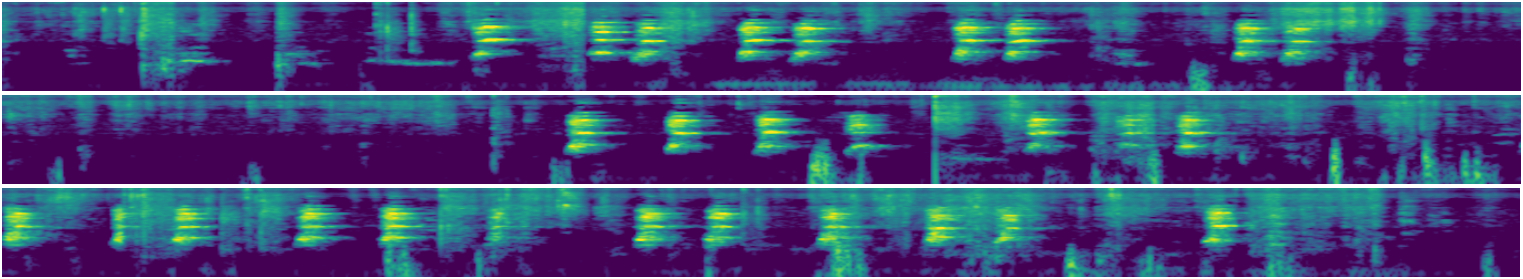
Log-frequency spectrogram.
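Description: A dog barking again and again in runs of short, fairly high-pitched barks, with pauses between the runs. Underneath, plastic wrapping crinkles and crackles as a parcel is cut open by hand.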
